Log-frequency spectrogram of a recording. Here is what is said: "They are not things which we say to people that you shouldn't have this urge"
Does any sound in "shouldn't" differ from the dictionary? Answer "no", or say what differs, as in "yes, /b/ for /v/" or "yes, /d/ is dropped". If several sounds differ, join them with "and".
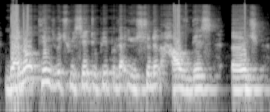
no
